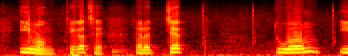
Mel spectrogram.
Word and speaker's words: ইমং: তাহলে রস্বীকারটা ম অনুসারের সাথে অনুষ্কার আমরা যদি উচ্চারণ করি একসাথে তাহলে তার উচ্চারণ হবে কি ইমং, ঠিক আছে।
